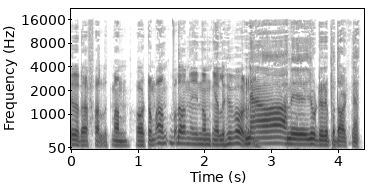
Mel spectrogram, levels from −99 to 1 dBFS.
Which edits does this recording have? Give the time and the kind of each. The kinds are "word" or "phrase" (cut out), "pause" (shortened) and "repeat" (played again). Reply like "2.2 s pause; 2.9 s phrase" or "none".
1.6 s word; 2.1 s word; 3.2 s word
